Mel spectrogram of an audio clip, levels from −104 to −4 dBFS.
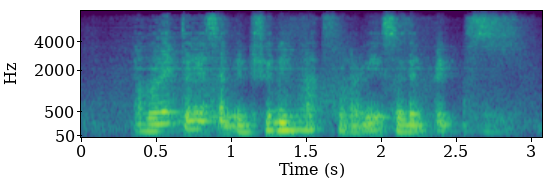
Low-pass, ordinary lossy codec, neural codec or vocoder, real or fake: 7.2 kHz; Opus, 32 kbps; codec, 44.1 kHz, 0.9 kbps, DAC; fake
